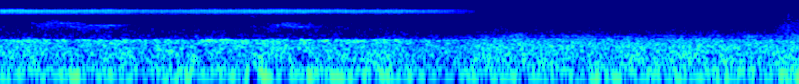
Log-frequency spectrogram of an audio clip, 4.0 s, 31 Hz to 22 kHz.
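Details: A Canadian cicada (Okanagana canadensis) sings in shrubby Adirondack North Country hillside with blackberry and fire cherry regrowing after a wildfire about three years earlier: a thin, steady, very high buzz for about 2.5 seconds, over low rumble.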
